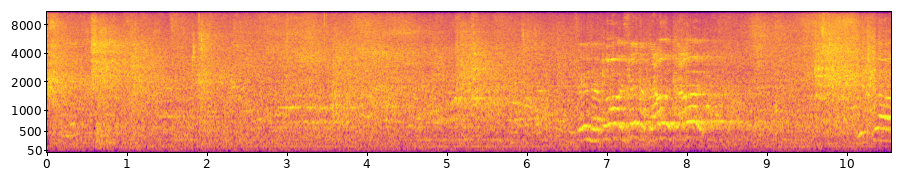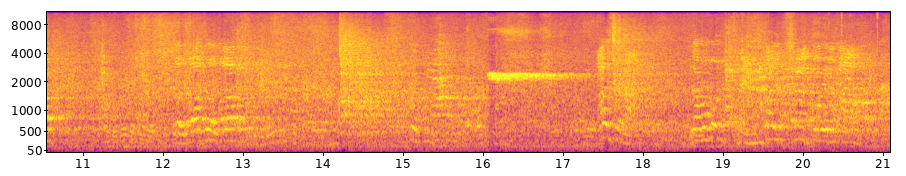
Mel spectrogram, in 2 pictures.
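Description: Children shout and call out in a large echoing rink.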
